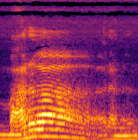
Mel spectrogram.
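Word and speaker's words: מראה: 본문 말씀에 보면은 사무엘이 이상을 보았다라고 말하는데 히브리어 원어에 보면은이 이상이라는 단어는 마르아라는 단어예요. 마르아 미러라고 좀 비슷한 발음이죠.이 이 환상이라는 것, 그 위상이라는 것은 원어의 의미는 어 이상의 원어의 의미는 위전이라고도 할 수 있고요.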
